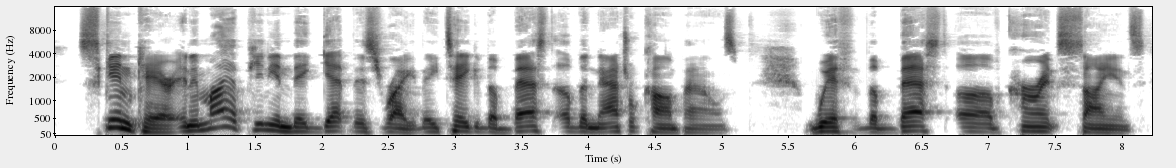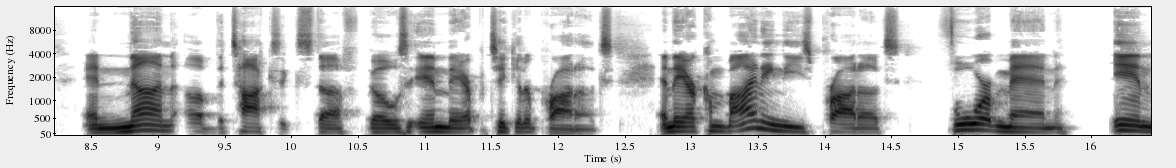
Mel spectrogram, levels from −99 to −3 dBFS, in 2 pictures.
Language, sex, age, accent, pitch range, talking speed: English, male, 30-49, American, 105-130 Hz, 155 wpm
